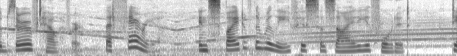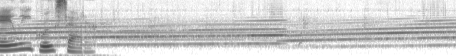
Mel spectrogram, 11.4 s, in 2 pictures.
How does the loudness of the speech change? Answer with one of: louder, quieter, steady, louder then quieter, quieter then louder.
louder.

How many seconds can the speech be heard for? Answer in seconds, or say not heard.
7 s.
